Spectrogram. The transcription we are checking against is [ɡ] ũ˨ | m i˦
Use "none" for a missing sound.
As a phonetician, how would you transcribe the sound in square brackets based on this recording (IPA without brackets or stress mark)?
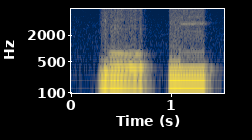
ɡ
